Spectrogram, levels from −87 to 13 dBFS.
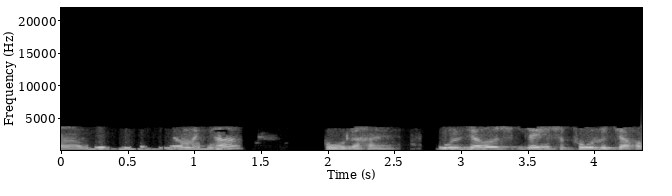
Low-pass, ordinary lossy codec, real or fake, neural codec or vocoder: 3.6 kHz; MP3, 24 kbps; real; none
